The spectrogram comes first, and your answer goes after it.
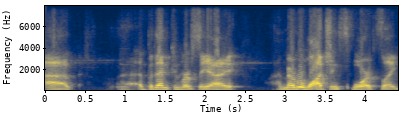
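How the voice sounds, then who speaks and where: This man speaks with a Newfoundland accent. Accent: Newfoundland Canadian English. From Newfoundland, Canada (St. John's). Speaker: sportswriter. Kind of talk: conference talk. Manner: halting, many fillers and repetitions.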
